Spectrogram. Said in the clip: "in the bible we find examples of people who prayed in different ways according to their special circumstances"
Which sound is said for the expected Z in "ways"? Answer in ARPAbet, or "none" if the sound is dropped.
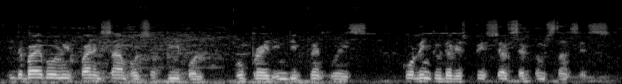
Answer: S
